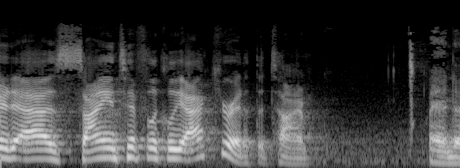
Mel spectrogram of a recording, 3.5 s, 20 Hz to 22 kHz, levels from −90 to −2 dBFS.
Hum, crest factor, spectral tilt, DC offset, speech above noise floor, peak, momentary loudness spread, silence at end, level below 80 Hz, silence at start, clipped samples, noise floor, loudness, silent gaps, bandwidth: none; 16 dB; -5 dB/octave; under 0.1%; 33 dB; -6 dBFS; 12 LU; 0 s; -68 dBFS; 0 s; under 0.1%; -53 dBFS; -21 LUFS; none; 12.5 kHz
